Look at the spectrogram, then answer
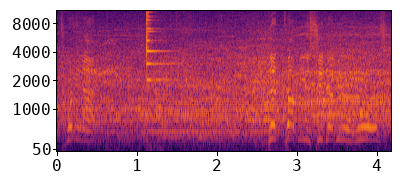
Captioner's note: bell rings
